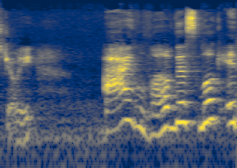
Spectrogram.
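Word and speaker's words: Jode: shimmery steely blue jody i think it's spelled j-o-d-e i would say that's jody i love this look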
